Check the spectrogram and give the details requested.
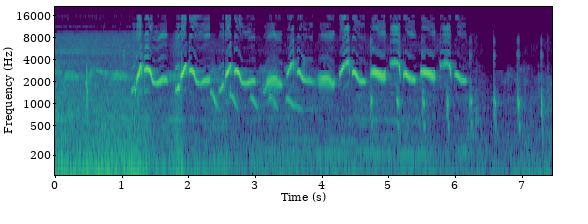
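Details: A hwamei with golden feet, bill and plumage sings a rhythmic run of about ten looping whistled phrases, each paired with a short lower downslur, then fades into spaced, sharp ticking notes.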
